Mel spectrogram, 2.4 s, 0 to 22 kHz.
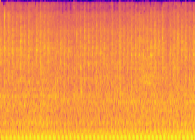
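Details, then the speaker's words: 1963 Chevy Corvair idling after years unused. It holds idle, and the owner feels the carburetors are well tuned. A smooth, regular low pulse with no misses or knocks; normal idle. "It ain't got no coolant. And it's staying idling. I think these carburetors are tuned better than the ones on my Monza."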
